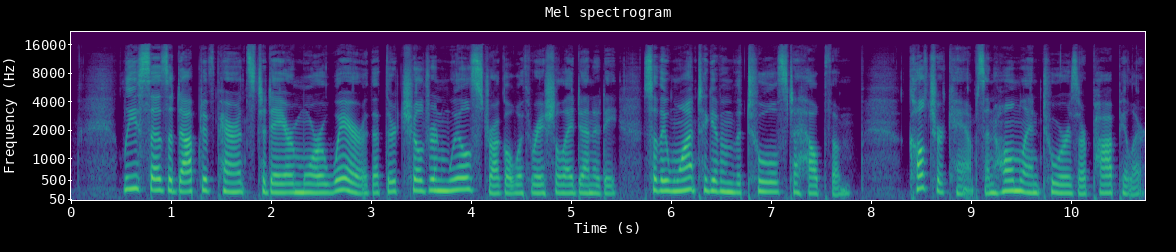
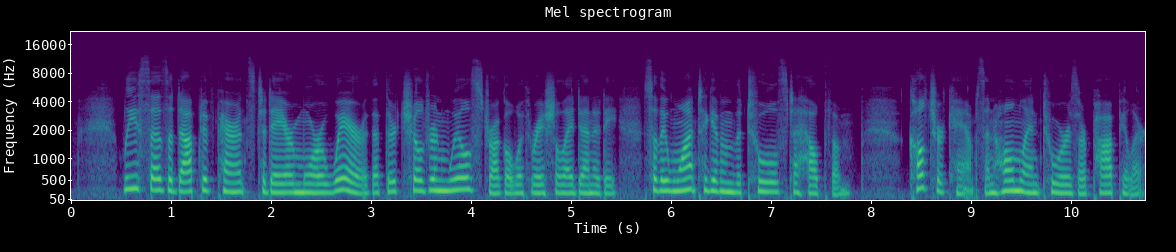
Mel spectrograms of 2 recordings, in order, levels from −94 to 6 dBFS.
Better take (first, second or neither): first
